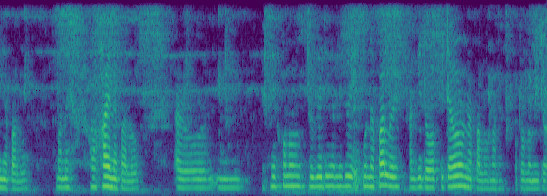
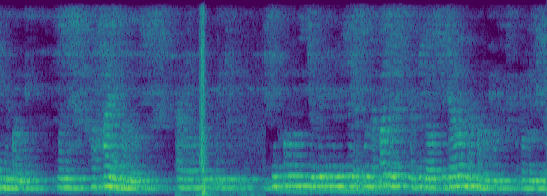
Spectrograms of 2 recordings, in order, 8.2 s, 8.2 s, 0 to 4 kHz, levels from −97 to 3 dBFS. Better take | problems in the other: first | background sound (Car); 11 dB below the speech // room echo; dies away in 1.2 s

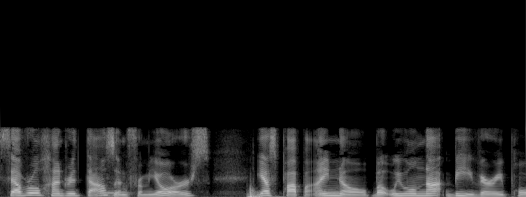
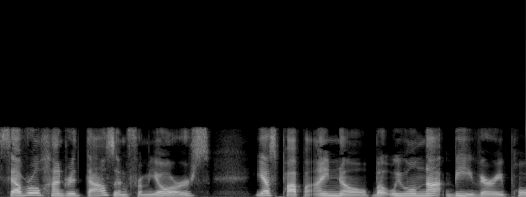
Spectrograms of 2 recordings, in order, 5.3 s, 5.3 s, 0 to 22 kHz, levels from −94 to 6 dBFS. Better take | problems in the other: second | background sound (Wind instrument, woodwind instrument + Knock); 11 dB below the speech

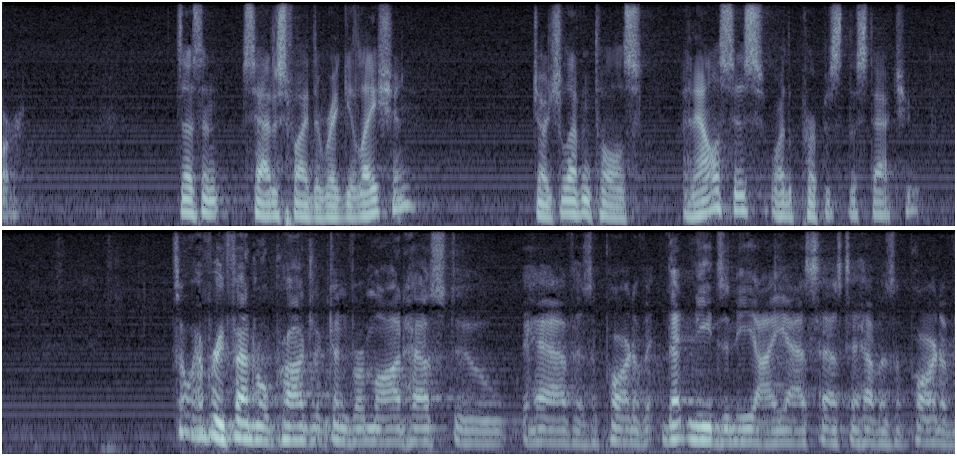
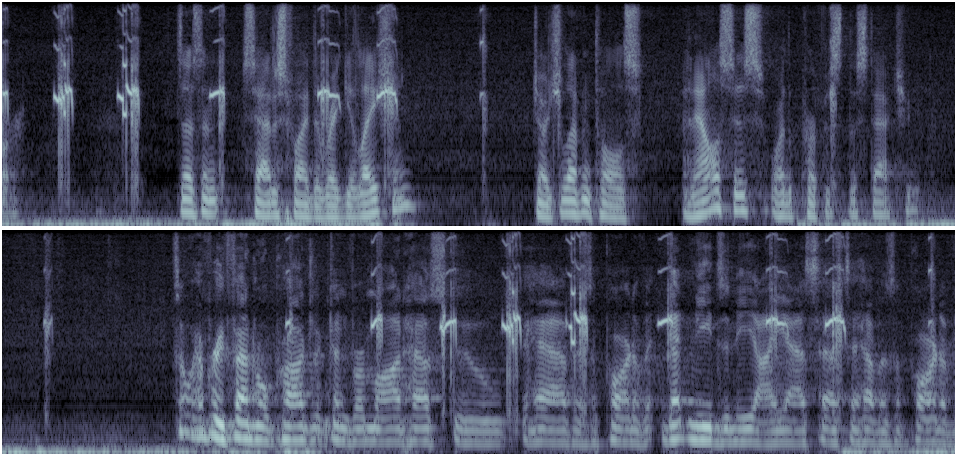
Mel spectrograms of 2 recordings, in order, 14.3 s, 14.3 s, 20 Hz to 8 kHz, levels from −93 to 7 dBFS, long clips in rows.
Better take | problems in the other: first | noise reduction (neural mask model Resemble Enhance denoiser)

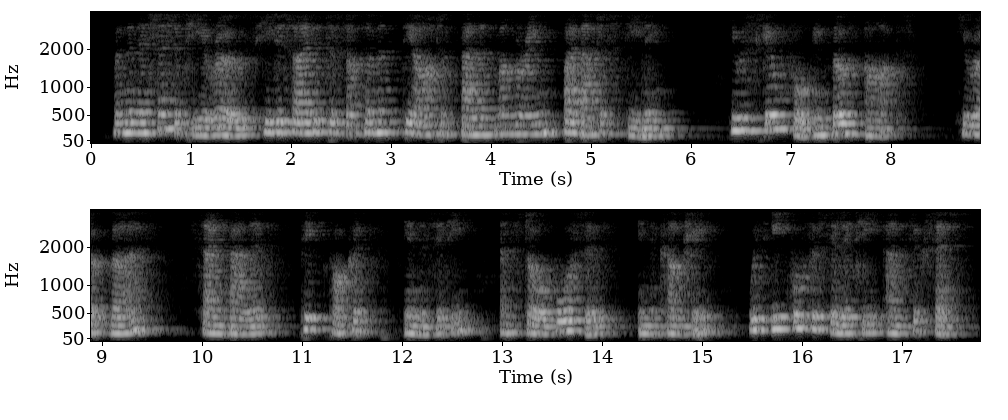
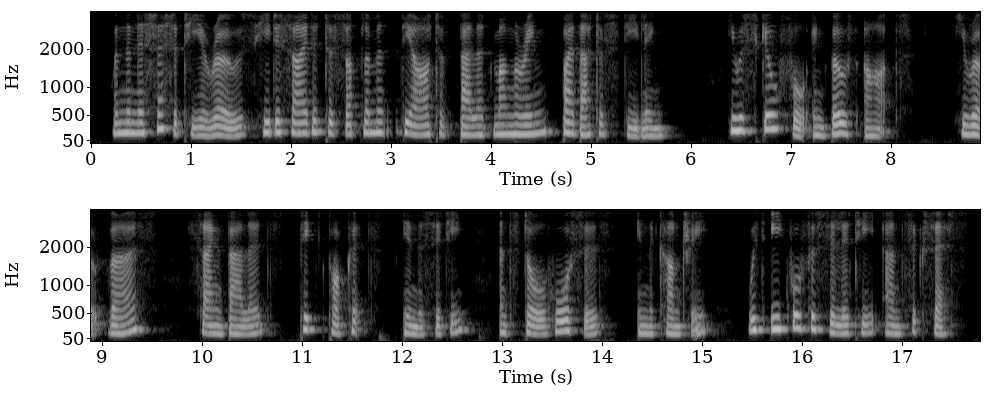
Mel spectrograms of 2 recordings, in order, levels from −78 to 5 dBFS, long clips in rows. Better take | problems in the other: second | room echo; dies away in 0.6 s

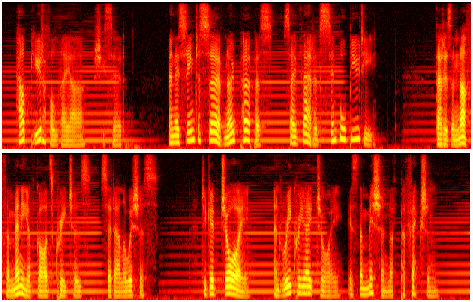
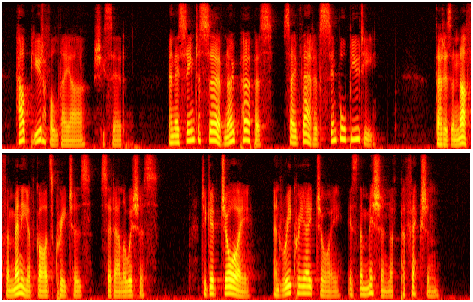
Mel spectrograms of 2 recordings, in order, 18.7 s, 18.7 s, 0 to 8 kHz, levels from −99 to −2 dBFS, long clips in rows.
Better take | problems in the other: second | background sound (Bowed string instrument); 16 dB below the speech

